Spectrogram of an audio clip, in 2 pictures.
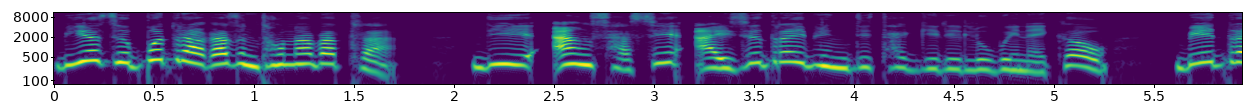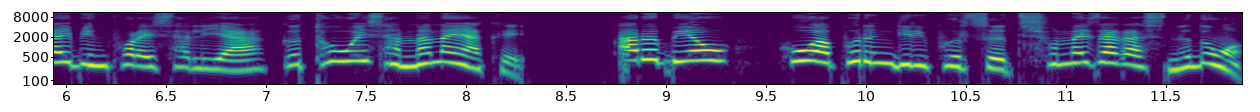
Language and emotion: Bodo, angry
